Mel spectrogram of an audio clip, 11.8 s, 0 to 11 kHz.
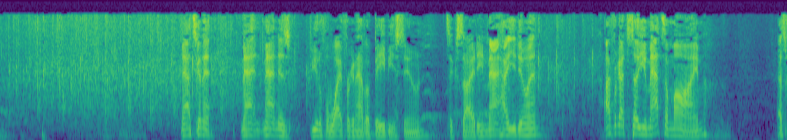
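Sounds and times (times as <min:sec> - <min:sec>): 
audience applause: 0:00.0 - 0:05.2, 0:07.3 - 0:09.4
speech: 0:02.7 - 0:08.2, 0:09.0 - 0:10.7.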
